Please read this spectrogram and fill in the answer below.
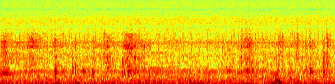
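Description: Paper napkins rustling as they are handled and shuffled, a few short rustles over a steady low hum.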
